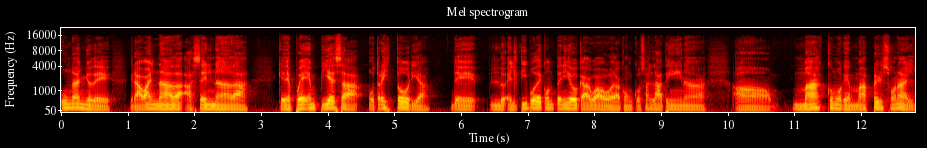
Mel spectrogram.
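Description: A man with a plain, everyday voice talks at a medium pitch with ordinary pitch variation, recorded very cleanly against a silent background. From Puerto Rico (Fajardo). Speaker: comedian and content creator. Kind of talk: casual interview.

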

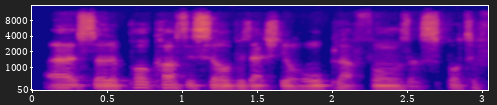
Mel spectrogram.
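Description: With a quiet background behind him, a man speaks in a monotone, flat intonation. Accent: London. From London, England. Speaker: podcaster and audio drama creator. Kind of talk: interview.

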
